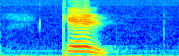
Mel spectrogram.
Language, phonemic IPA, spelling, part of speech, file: Tamil, /keːɭ/, கேள், verb, Ta-கேள்.ogg
- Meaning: 1. to listen to, hear 2. to ask, question, inquire 3. to investigate 4. to request, solicit 5. to require, demand, claim 6. to be informed of 7. to avenge, punish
